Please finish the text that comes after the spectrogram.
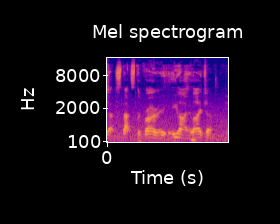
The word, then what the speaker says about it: Elijah: So his his name is is Elijah. Yeah. Spelled Elisha. Elijah.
